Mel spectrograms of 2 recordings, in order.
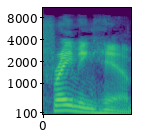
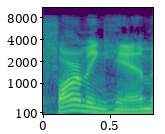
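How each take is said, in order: First: The first syllable sounds like fram. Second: The first syllable sounds like farm. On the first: The speaker calls it right. "it's Framingham" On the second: The speaker calls it wrong. "instead of Farmingham"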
